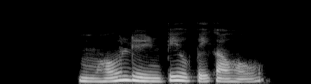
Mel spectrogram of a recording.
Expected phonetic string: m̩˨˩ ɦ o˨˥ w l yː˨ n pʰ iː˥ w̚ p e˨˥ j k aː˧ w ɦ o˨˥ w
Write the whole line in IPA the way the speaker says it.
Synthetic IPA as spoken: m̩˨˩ ɦ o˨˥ w l yː˨ n p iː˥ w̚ p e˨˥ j k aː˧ w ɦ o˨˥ w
